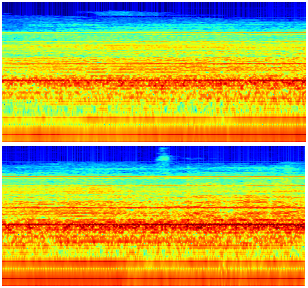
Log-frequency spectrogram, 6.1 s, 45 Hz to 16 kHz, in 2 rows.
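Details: Craftsman 100 table saw motor test-run before cleaning, on a temporary three-wire cord (hot, neutral, ground) replacing the old two-wire lead: steady, even hum with a constant whine and no knocking or grinding; it runs smoothly.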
